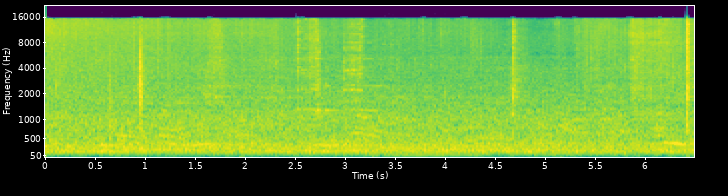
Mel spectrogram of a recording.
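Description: Food sizzling steadily on a flat-top iron griddle while metal spatulas scrape and fold it. There are sharp clacks of spatula on griddle about a second in, again near five seconds, and loudest just before the end.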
